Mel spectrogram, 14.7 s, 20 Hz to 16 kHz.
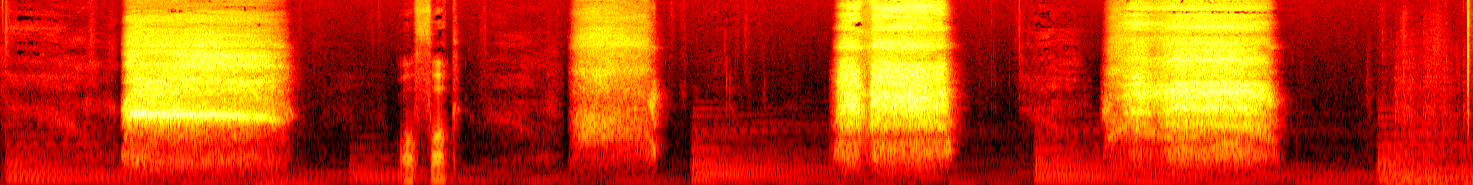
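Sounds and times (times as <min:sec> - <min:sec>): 
Aztec death whistle being blown: 0:01.2 - 0:03.0, 0:08.4 - 0:09.6, 0:11.0 - 0:12.8
speech: 0:04.0 - 0:04.6.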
